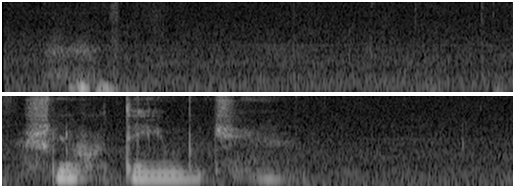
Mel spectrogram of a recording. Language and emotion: Russian, neutral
